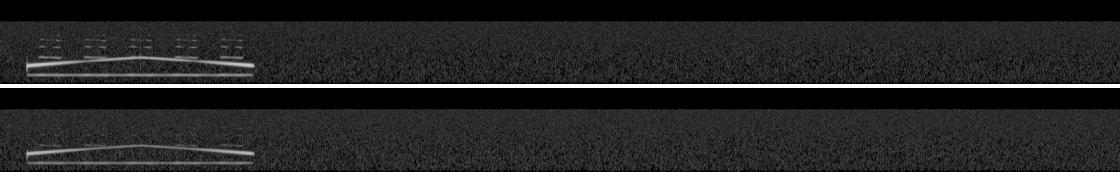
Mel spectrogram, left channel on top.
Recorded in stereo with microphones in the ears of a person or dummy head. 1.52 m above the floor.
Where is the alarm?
70° left (ahead or behind).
